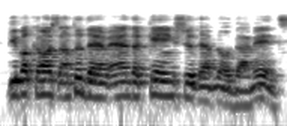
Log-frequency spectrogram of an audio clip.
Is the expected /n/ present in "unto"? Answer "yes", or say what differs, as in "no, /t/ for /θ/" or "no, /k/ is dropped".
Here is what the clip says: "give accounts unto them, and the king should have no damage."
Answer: yes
